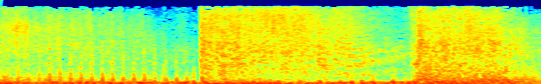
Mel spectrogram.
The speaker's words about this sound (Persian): انفجار شیمیایی و گاز خردل از همان کنار دجله و فرات تا همه بیمارستان‌های پذیرای معلولان شیمیایی و تا امروز با او ماند.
